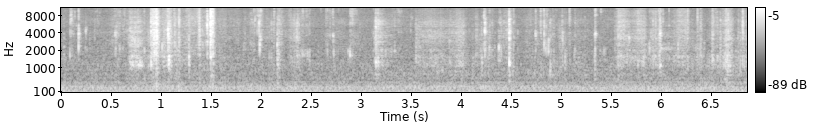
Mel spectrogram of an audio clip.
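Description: Close-miked chewing and biting of McDonald's French fries: small crunches and wet mouth clicks, a few sharper ones about a second in, over a steady low hum.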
